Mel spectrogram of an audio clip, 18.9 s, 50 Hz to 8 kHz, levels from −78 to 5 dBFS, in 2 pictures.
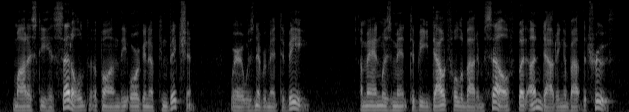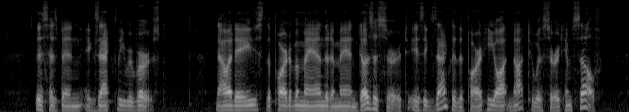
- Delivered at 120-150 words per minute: No, average, 175 wpm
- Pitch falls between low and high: No, low, 110 Hz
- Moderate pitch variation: No, narrow, 2.3 semitones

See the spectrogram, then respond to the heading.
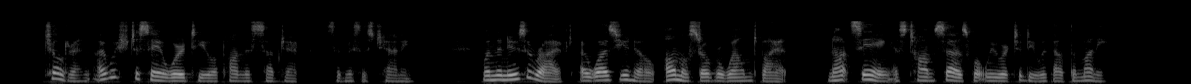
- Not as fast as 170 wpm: No, average, 200 wpm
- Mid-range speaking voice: Yes, medium, 160 Hz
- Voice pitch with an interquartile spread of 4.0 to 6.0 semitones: Yes, average, 4.7 semitones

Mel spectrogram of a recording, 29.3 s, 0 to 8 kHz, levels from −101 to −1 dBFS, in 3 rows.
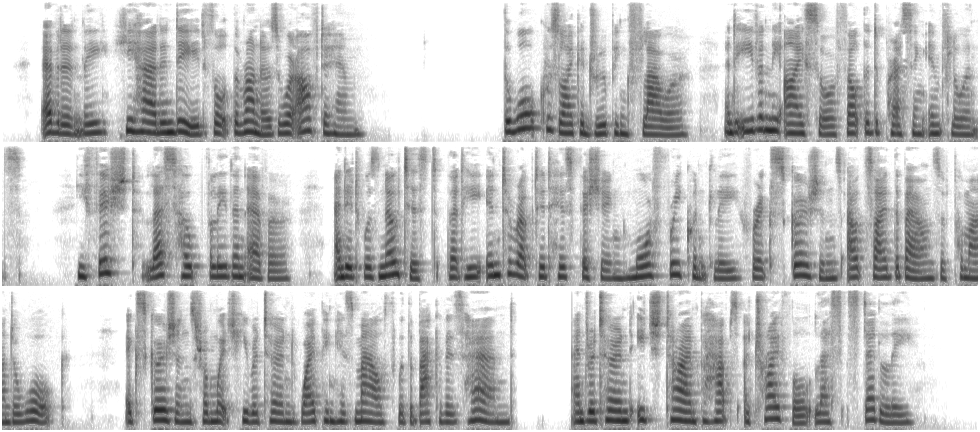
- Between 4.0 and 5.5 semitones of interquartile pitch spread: No, average, 3.1 semitones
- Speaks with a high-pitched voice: Yes, high, 195 Hz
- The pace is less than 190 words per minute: Yes, average, 150 wpm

